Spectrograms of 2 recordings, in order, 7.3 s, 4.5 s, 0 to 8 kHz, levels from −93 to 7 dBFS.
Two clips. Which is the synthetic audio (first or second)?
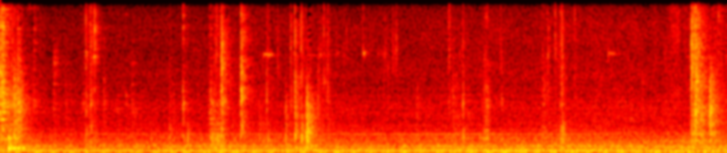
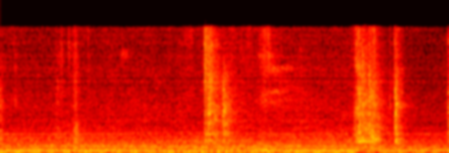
second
